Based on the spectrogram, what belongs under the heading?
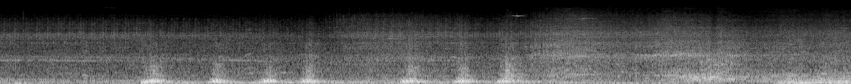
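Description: Mercedes-AMG E63 S twin-turbo V8 through a SuperSprint exhaust, revved in about seven short throttle blips, then building steadily louder toward the end as the engine is held under throttle.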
